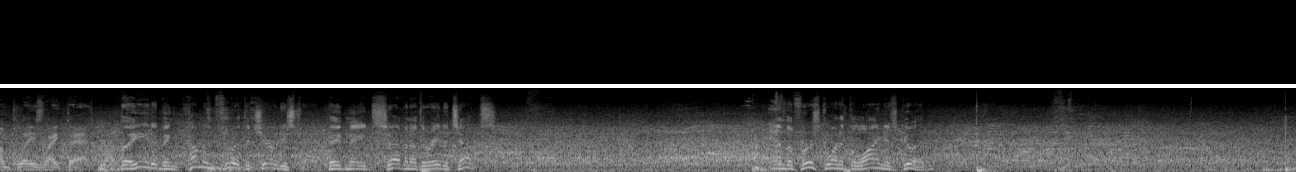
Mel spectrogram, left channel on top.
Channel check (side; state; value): left; silent; digital silence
